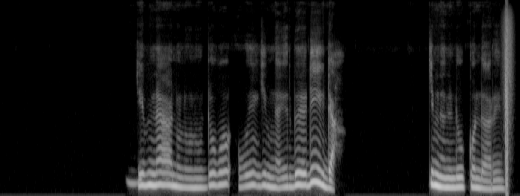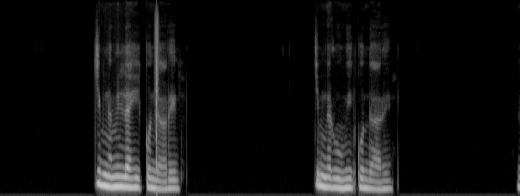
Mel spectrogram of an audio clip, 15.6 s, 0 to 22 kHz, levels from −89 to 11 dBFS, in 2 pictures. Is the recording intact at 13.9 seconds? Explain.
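Yes, the speech at 13.9 seconds comes through intact, with no audible fault at that moment.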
